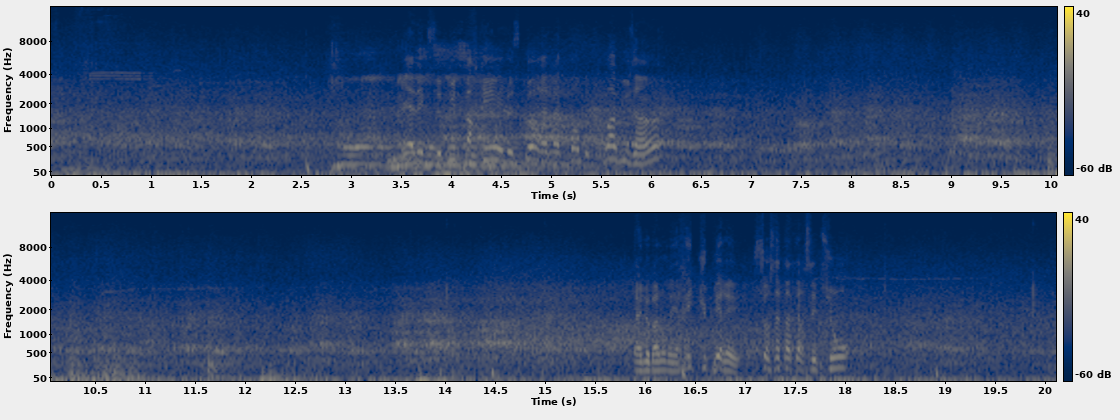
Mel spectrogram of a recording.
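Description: A large stadium crowd murmurs and cheers steadily in the background.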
